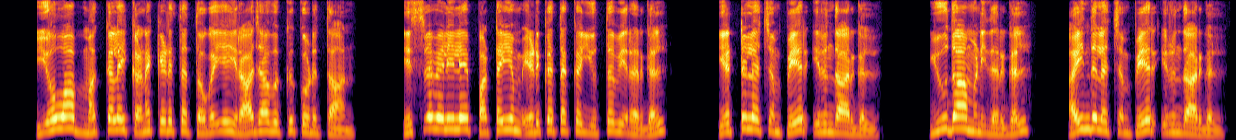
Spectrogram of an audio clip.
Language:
Tamil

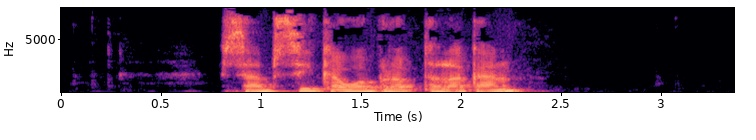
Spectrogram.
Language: Catalan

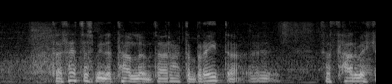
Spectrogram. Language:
Icelandic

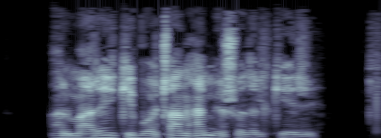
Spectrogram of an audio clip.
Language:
Pashto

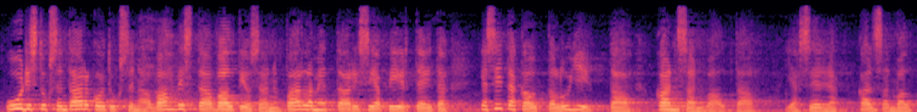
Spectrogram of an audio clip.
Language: Finnish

